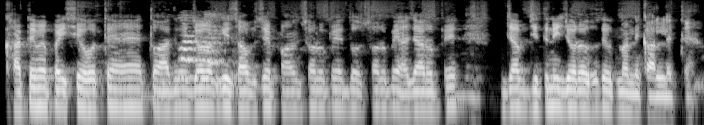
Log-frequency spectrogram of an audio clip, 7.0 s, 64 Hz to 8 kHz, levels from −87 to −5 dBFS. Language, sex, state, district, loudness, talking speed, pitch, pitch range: Hindi, male, Bihar, Samastipur, -17 LUFS, 245 wpm, 125 Hz, 120-130 Hz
